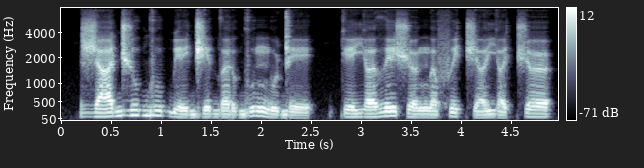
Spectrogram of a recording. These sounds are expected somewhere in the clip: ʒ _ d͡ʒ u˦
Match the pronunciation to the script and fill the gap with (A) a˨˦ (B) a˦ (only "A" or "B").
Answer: A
